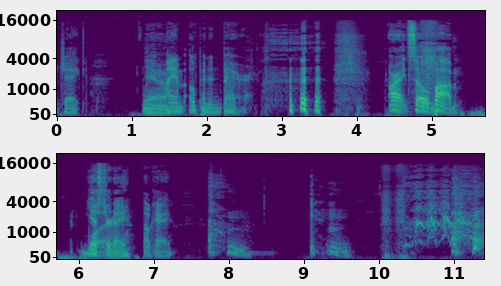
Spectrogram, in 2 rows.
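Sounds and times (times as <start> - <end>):
speech: 0.0 - 0.4, 1.1 - 5.4, 6.0 - 8.4, 9.1 - 11.3
throat clearing: 7.7 - 8.4, 9.1 - 9.7
coughing: 7.7 - 9.7, 10.9 - 11.3.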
